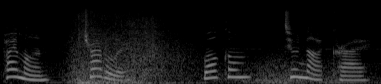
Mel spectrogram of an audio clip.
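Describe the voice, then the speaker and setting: Casting: courteous female game android, lightly high pitch, precise, measured, literal. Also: lively intonation, background noise. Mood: welcoming. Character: polite, literal-minded female robot companion. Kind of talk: video game voice acting.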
